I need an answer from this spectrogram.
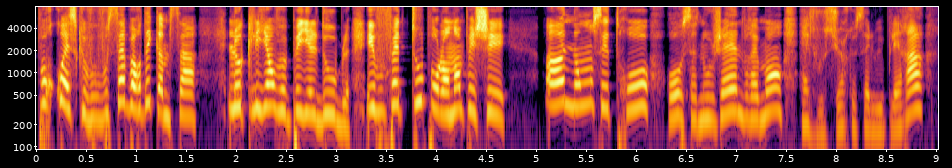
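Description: A sharp-tongued young vixen scolds at a high, forceful pitch, as a woman narrator puts her on. She rants in exasperated bursts, all indignation. The storybook reading is dry and close. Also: sing-song, very slow, hardly any pauses, no echo, heavily acted. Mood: furious.

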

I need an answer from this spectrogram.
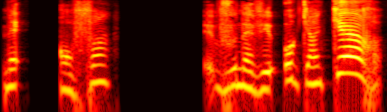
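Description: A man doing a soft-hearted young fox. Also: very high voice, sing-song, slow pace, slightly rough, dry recording, clean studio sound, voice pushed up, exaggerated voice. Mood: pleading. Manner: pleading, indignant. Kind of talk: storybook reading.

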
